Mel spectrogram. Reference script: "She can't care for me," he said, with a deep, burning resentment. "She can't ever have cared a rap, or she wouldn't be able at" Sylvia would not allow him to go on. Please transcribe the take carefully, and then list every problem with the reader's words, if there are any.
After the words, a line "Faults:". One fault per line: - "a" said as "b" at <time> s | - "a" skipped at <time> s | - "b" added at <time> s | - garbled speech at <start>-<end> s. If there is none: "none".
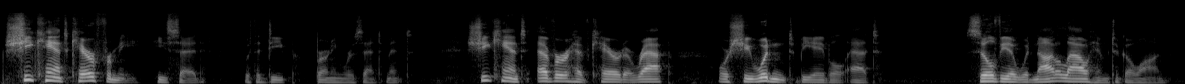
"She can't care for me," he said, with a deep, burning resentment. "She can't ever have cared a rap, or she wouldn't be able at" Sylvia would not allow him to go on.
Faults:
none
